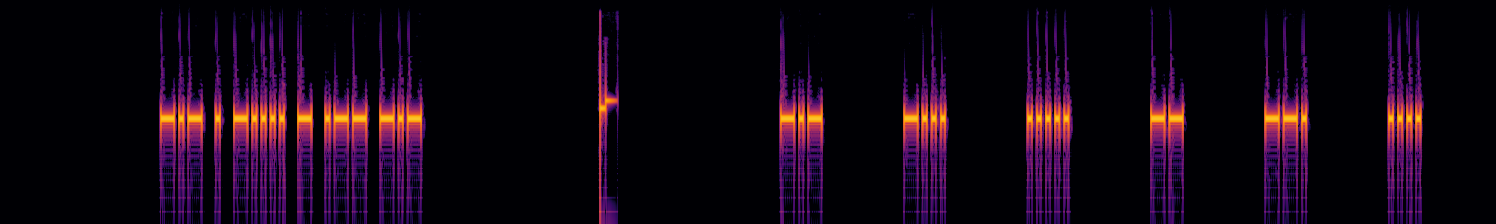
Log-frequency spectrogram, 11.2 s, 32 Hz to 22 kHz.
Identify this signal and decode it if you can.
Morse code, heard as a keyed tone, about 36 wpm, spaced as for 18 wpm, 700 Hz. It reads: KE6TWK KB5MGH
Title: USA Call Signs - 6 Characters - 6x Character Spacing - 35wpm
